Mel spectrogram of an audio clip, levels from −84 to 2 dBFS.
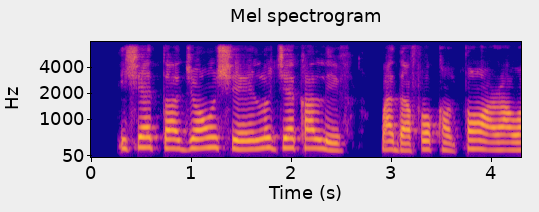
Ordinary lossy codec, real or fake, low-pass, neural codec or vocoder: none; fake; 7.2 kHz; codec, 16 kHz, 4.8 kbps, FACodec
